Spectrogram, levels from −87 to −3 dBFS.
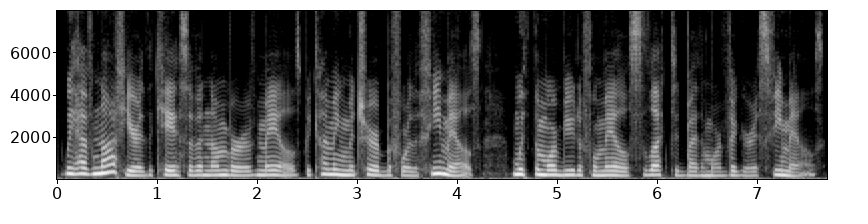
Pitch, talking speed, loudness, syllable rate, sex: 215 Hz, 210 wpm, -17 LUFS, 6.2 syllables/s, female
